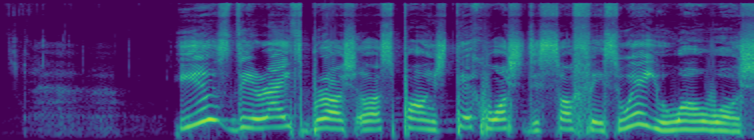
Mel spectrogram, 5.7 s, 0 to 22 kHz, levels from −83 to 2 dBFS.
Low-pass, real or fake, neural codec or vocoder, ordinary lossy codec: none; real; none; none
